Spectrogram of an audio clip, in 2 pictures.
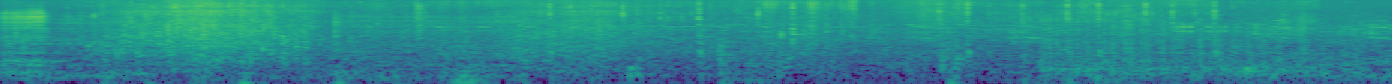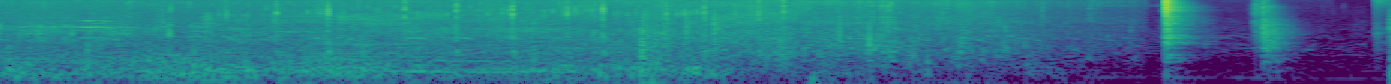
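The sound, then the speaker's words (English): A boat churns steadily through the water, its low engine rumble blending with rushing, splashing wash for a long stretch before fading out, followed by a couple of sharp knocks. “get this boat moving.”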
